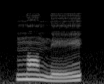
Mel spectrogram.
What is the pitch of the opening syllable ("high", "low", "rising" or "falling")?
high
